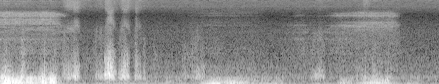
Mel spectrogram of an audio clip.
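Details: Nala, a five-month-old Pungsan puppy living in the United States, snoring in her sleep: a few soft, low rasping breaths spaced about a second apart, fading between bursts, in a quiet room.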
